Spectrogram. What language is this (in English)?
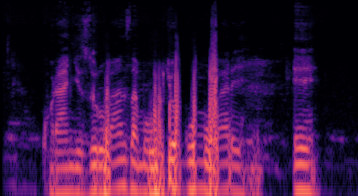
Kinyarwanda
